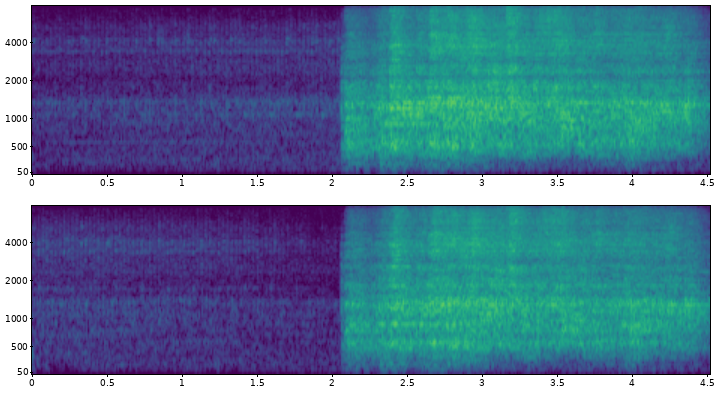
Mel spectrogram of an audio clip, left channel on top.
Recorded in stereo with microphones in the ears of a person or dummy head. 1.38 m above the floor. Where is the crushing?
35° left (ahead or behind), 1.5 m.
